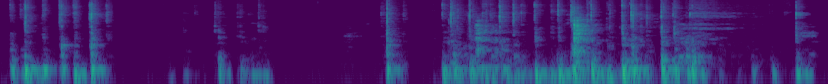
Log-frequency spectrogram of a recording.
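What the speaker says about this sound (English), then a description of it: "I can't type today, guys" Quick clattering keystrokes on a computer keyboard come in short close bursts separated by silent pauses, with a longer busy run of typing near the end.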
